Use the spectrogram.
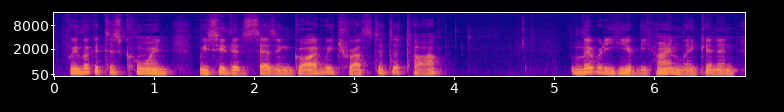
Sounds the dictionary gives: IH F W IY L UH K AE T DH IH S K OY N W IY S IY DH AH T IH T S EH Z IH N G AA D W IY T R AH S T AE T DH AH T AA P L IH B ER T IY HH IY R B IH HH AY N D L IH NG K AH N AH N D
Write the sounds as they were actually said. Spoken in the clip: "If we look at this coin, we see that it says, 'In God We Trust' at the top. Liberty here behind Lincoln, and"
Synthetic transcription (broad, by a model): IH F W IY L UH K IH T DH IH S K OY N W IY S IY DH AH T IH T S EH Z IH N G AA D W IY T R AH S T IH T DH AH T AA P L IH B ER T IY HH IY R B IH HH AY N D L IH NG K AH N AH N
